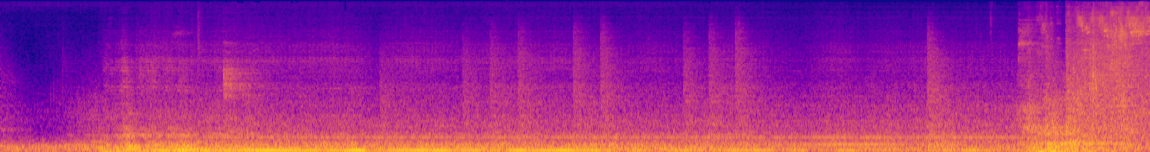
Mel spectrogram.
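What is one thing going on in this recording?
A lift hums and rumbles deeply as it travels.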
